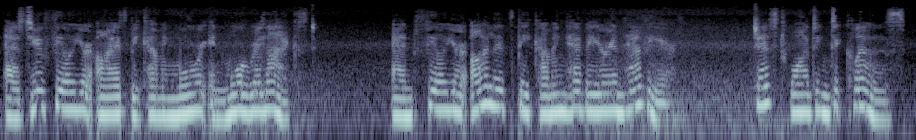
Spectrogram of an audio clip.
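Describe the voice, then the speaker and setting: A man guiding a hypnosis induction in a slow, soothing, repetitive cadence. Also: on the high side, warm tone, highs cut off, a little hiss or hum.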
